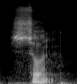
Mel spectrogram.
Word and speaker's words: sund: Så undskyld, underlig, rund, sund. And again. Undskyld, underlig, rund, sund. Okay? Yeah, you can do it. D is silent. Don't say undskyld and underlig, rund, sund.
